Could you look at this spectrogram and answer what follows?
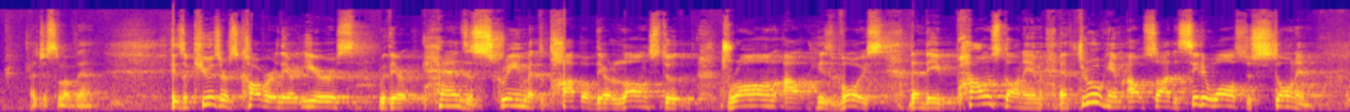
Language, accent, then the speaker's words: English; Honduras; moved away as an adult; now in United States; my father is a missionary, so I grew up in Honduras. Ever since I was 12, I grew up in Honduras, and si hablo español, I speak Spanish, right?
